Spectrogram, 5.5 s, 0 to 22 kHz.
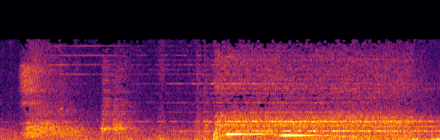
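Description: Tokyu 5050 series electric train running, a steady rail rumble. About three seconds in, two brief tones fall in pitch, one after the other.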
